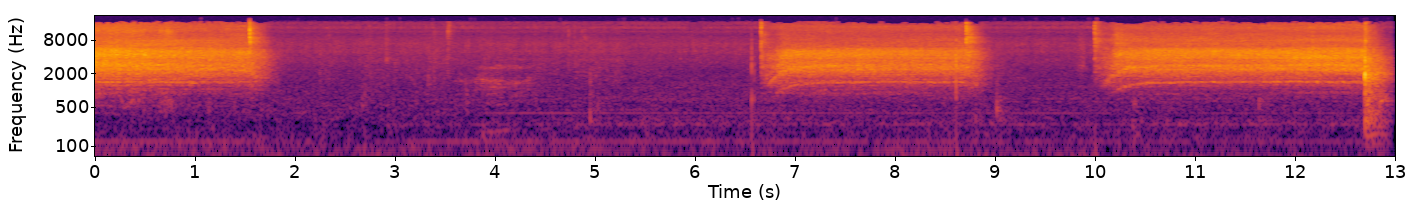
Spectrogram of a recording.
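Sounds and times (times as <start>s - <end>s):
small electric motors whirring: 0.0s - 1.8s, 6.7s - 9.0s, 10.0s - 12.8s.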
